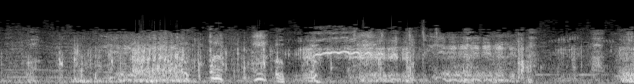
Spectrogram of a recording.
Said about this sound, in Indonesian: Aneh sekali. Kenapa kuda ini tiba-tiba saja meringki-ringki ketakutan, Kakang? Sepertinya dia melihat sesuatu yang menyeramkan, Kakang.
